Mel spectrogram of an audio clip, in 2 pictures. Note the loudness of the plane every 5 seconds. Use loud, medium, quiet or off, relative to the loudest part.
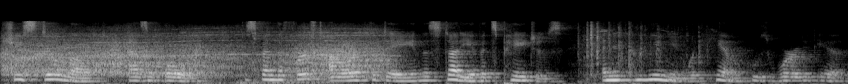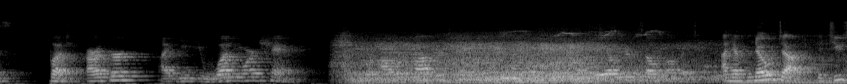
loud, off, loud, quiet.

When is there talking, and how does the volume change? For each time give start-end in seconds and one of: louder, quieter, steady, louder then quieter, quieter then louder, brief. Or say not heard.
0.0-16.9 quieter then louder.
